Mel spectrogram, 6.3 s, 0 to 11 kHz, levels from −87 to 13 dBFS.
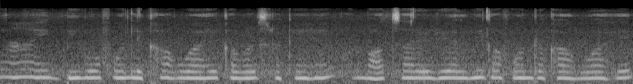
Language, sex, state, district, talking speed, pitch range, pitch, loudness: Hindi, female, Chhattisgarh, Kabirdham, 170 wpm, 250-260 Hz, 255 Hz, -21 LUFS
